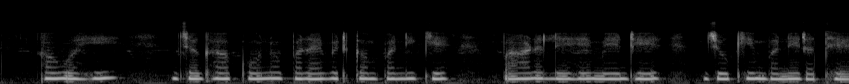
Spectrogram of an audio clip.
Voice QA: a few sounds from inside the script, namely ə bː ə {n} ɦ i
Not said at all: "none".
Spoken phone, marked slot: none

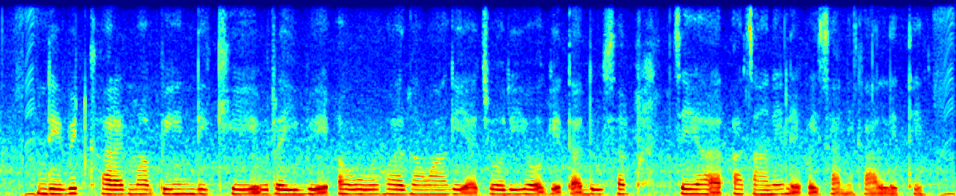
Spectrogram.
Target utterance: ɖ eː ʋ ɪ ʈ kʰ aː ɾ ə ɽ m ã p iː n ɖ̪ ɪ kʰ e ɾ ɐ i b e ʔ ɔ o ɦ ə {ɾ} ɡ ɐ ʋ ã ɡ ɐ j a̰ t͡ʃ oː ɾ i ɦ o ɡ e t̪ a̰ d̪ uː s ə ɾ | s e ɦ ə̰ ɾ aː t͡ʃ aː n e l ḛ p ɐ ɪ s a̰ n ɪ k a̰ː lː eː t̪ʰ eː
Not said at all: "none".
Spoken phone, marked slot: ɾ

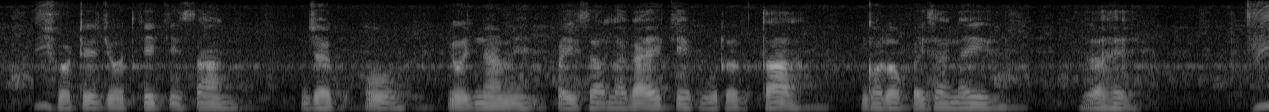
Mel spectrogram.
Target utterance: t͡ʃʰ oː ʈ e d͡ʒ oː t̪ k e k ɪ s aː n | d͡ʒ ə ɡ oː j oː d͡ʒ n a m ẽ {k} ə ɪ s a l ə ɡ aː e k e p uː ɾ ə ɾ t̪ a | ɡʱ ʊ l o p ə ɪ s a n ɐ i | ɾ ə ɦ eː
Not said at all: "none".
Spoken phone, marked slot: p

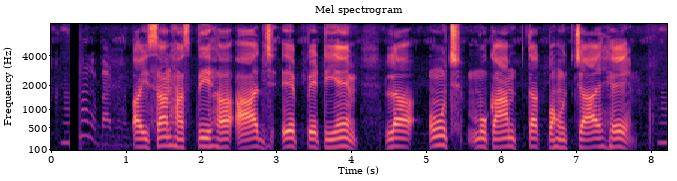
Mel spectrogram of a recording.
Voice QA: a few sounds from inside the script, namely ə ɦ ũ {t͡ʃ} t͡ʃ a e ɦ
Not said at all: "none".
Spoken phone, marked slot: t͡ʃ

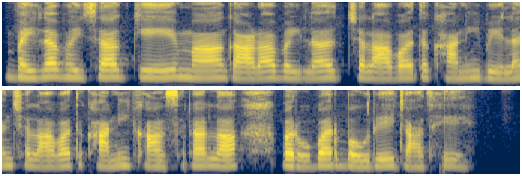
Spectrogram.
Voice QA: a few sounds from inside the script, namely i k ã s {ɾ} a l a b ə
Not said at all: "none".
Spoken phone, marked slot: ɾ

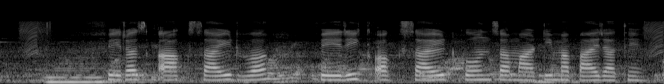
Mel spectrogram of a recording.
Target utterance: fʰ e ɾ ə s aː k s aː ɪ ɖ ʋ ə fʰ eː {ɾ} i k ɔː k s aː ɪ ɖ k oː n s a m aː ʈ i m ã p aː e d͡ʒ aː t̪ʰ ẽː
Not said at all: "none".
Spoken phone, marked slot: ɾ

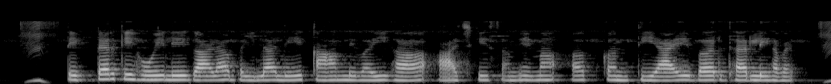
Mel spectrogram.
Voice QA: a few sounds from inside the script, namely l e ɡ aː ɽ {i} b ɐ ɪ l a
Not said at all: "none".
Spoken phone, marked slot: a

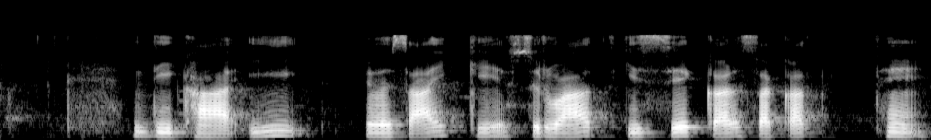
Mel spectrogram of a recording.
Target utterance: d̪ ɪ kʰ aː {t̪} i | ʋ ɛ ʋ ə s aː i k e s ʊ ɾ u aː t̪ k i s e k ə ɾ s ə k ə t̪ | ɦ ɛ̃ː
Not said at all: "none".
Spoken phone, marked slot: none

